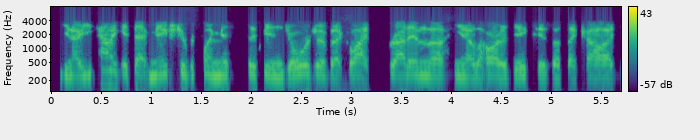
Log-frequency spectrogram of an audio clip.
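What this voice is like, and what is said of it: Thick Southern Alabama accent. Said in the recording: “that thick accent ... you Bama boys, yeah, man, y'all got a different language down there”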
